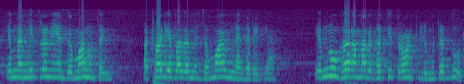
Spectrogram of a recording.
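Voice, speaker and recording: Older woman telling gentle stories. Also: a little high, roomy sound, low-quality recording. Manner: gently humorous storytelling. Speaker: speaker's wife giving a tribute. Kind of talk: personal reminiscence speech.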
